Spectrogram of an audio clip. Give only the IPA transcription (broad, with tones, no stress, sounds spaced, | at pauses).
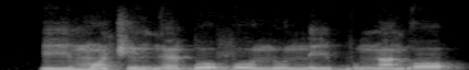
iː˦ m ɔ̃˨ t͡ʃ ĩ˨ ɡ ɛ̃˨˦ ɓ oː˨ v oː˨ n u˨ n iː˧ b u˨ ŋ ã˧ ɡ ɔ˧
